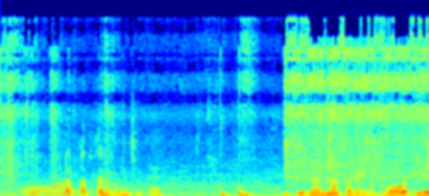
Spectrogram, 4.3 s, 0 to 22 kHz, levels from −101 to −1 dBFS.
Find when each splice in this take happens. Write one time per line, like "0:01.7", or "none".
0:02.9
